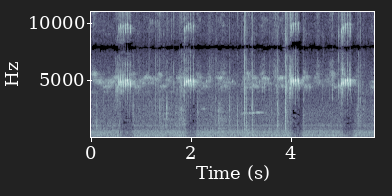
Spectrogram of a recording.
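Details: A captive male fall field cricket singing aggressive song, used in contests between males, in a large plastic bin; bred from crickets collected near Lethbridge, Alberta. Short high pulsed chirps of about five pulses each come roughly every one to two seconds, four chirps in all.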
